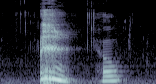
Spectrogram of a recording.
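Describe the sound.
Throat clearing with something stuck in the throat: one rough, harsh rasp, then after a short pause a brief voiced sound, both fairly loud against a quiet background.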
